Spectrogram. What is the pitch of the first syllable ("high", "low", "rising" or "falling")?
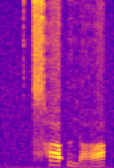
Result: high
